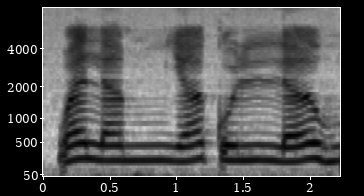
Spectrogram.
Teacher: الٹا پیش کو ایک الف کی مقدار کھینچ کر پڑھیں گے کیونکہ الٹا پیش جو ہے وہ واو مدہ کے قائم مقام ہے.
